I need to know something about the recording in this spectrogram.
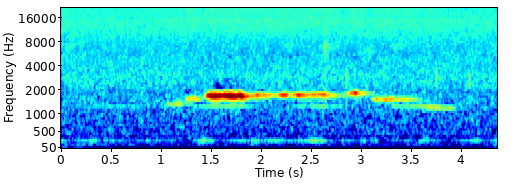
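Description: Near silence with a faint whistle: a few soft held notes from about a second in until near the end, the last one dropping lower.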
